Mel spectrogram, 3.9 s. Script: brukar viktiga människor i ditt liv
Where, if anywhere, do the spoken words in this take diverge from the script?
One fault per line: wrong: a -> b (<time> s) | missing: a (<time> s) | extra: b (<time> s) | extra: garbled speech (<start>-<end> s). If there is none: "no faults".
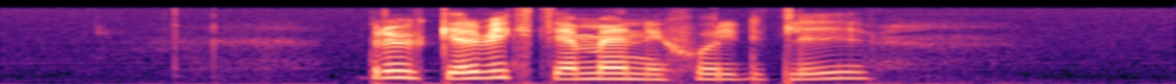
no faults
